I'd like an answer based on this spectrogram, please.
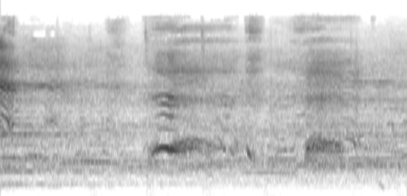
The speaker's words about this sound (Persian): عزیزم آروم باش، چرا اینجور داری گریه میکنی؟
